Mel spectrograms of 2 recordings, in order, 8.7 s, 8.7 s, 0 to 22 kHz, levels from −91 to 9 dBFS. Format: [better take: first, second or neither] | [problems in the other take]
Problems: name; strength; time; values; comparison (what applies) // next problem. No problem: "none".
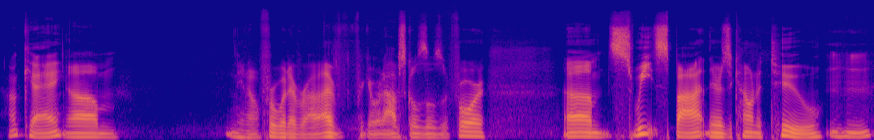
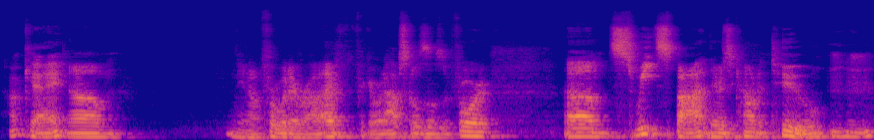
first | off-mic speech; far // room echo; slight; dies away in 0.4 s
